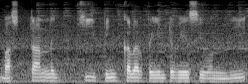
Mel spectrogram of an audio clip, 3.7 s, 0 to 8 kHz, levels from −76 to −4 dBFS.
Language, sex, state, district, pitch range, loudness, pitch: Telugu, male, Telangana, Hyderabad, 110-120 Hz, -19 LUFS, 110 Hz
